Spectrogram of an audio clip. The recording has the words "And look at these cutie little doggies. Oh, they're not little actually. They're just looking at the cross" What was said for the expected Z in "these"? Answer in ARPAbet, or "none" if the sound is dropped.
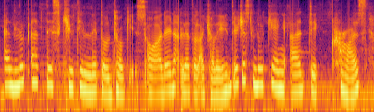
S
